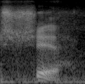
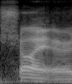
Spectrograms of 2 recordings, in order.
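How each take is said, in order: First: The ending is shortened to a weak 'sher' sound. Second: The ending is said fully, like the word shire. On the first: It is the usual pronunciation. "instead of shire" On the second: It sounds rural. "I tend to pronounce things fairly phonetically"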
